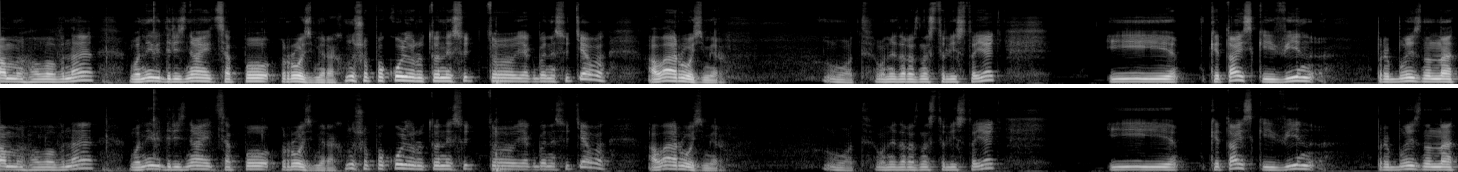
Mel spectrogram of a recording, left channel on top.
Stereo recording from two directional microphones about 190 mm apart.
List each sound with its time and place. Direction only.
0.0 s speech: 45° left (ahead or behind)
8.2 s speech: 35° left (ahead or behind)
